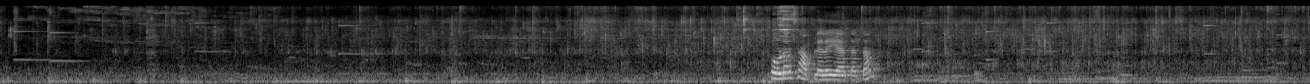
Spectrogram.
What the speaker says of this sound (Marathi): आता आपण फोडणी करूया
